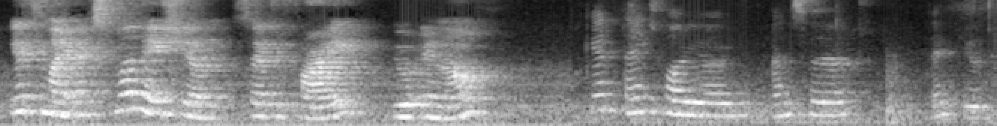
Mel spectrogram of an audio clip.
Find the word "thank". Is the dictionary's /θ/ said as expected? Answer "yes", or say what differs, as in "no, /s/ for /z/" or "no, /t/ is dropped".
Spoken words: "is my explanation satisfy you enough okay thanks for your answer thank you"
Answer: no, /t/ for /θ/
